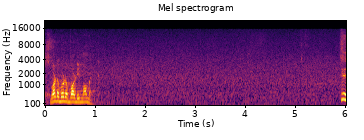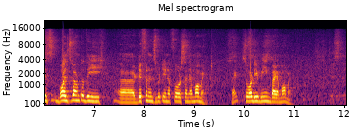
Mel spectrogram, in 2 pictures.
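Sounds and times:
room background hiss: 0:00.0 - 0:12.0.

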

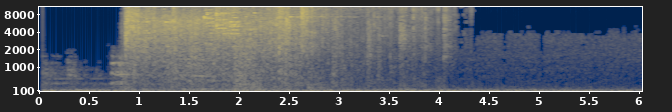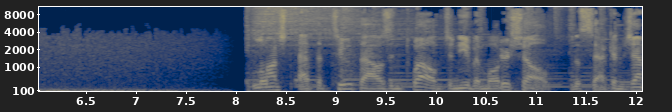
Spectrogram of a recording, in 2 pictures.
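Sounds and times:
deep rumble: 0:00.0 - 0:08.0
glass shattering crash: 0:00.8 - 0:04.4.

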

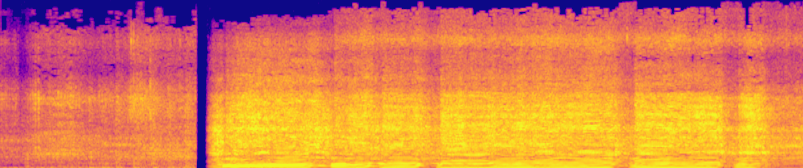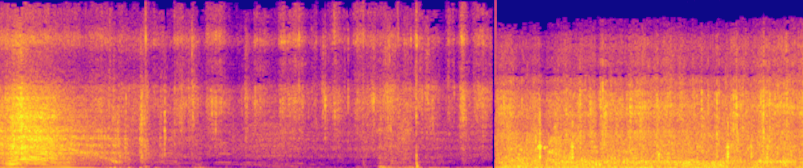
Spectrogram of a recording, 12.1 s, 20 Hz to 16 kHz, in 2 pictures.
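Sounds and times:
dirt bike engine revving: 0:00.0 - 0:07.1.

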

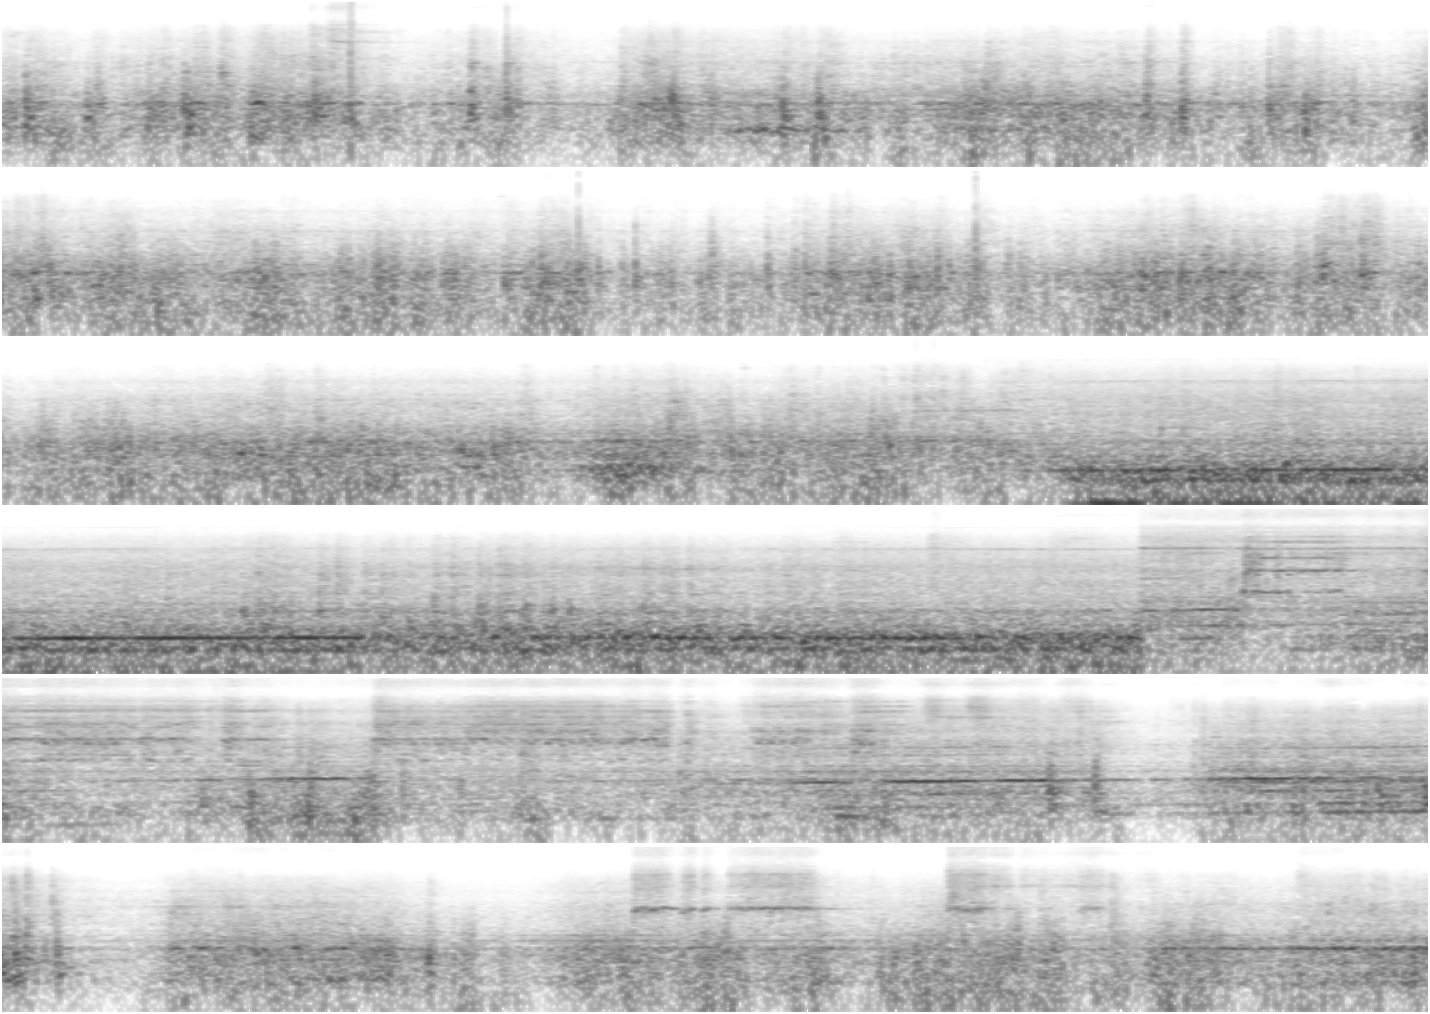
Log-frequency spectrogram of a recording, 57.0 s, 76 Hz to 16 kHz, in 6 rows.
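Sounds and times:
train wheels clicking over rail joints: 0:00.0 - 0:50.7
steady low hum: 0:26.0 - 0:30.1
train wheels squealing: 0:34.6 - 0:47.7, 0:51.7 - 0:55.2.

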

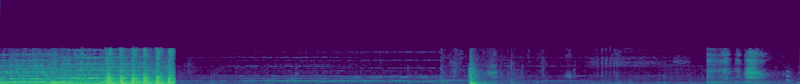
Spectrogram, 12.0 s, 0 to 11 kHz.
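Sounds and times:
background music: 0:00.0 - 0:09.7
knocks on a door: 0:01.6 - 0:02.6.

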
